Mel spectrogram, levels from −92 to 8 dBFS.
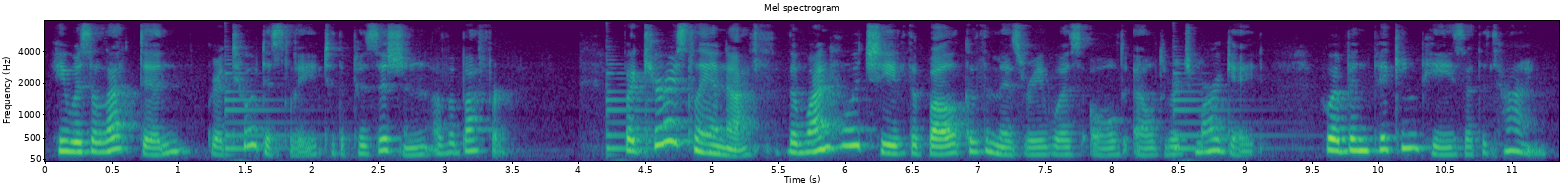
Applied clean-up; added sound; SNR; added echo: none; Plucked string instrument; 20 dB; none.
